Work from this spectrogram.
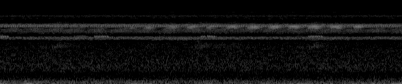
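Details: Crickets at night, a steady high-pitched ringing trill with layered bands, joined in the second half by rhythmic chirps pulsing roughly twice a second over a faint low background hum.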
